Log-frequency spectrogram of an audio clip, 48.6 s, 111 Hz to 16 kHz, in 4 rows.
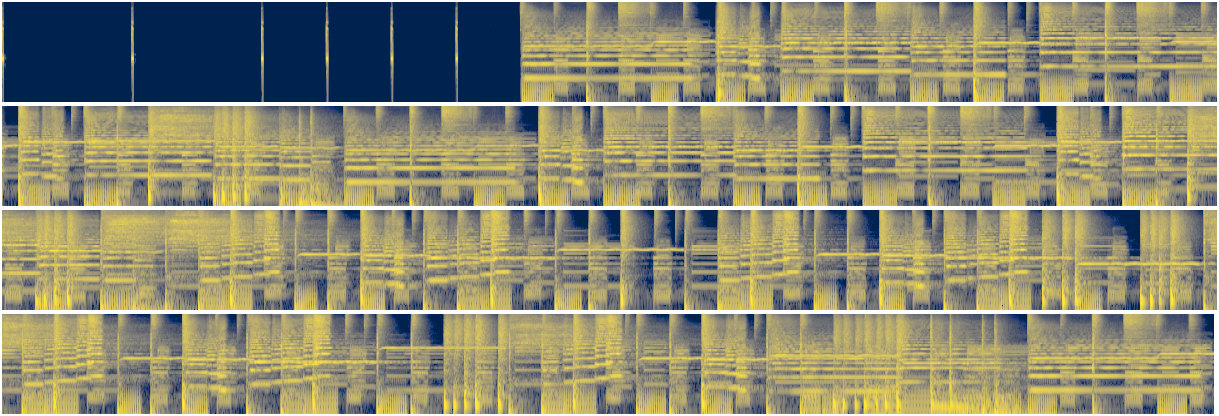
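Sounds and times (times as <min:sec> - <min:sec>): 
keyboard music: 0:05.2 - 0:48.5.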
